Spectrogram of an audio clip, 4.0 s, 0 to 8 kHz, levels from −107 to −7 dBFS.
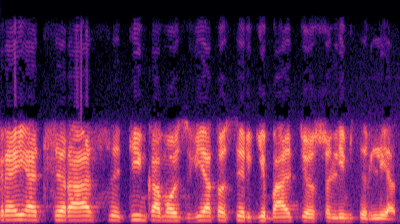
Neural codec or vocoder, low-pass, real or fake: none; 7.2 kHz; real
